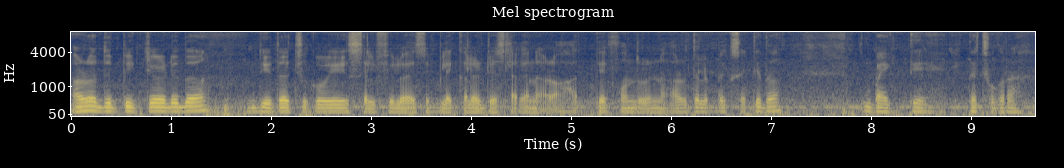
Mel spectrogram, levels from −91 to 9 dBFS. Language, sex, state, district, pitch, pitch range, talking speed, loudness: Nagamese, male, Nagaland, Dimapur, 105 Hz, 100-110 Hz, 195 wpm, -17 LUFS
